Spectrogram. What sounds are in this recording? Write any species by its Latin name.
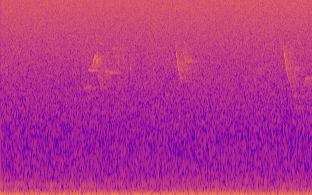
Vireo solitarius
